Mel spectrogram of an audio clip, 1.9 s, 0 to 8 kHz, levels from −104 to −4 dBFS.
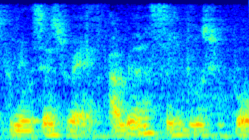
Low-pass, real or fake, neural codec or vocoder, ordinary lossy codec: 7.2 kHz; fake; codec, 16 kHz, 2 kbps, FunCodec, trained on Chinese and English, 25 frames a second; none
